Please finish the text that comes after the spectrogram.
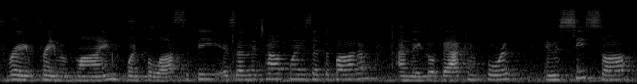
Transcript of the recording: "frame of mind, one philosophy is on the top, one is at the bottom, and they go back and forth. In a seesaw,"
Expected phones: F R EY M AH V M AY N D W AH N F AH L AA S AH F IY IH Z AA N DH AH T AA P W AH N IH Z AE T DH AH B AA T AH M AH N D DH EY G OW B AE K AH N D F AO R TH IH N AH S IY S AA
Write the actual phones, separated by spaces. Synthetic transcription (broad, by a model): F R EY M AH V M AY N D W AH N F AH L AA S AH F IY IH Z N DH AH T AA P W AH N IH Z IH T DH AH B AA T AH M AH N DH EY G OW B AE K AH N F AO R TH IH N AH S IY S AA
